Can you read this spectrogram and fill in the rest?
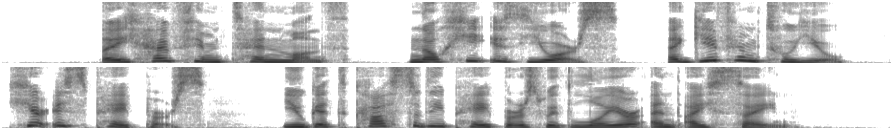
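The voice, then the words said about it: Heavy Slavic accent. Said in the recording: “in a heavily accented voice. ... Russian? Ukrainian? Definitely Slavic.”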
